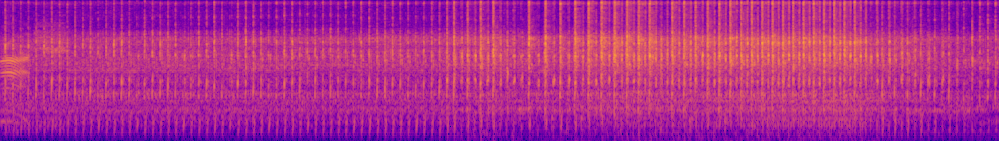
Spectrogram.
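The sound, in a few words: lawnmower engine running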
